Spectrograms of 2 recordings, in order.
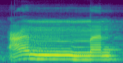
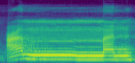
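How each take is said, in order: No difference in how they are said.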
